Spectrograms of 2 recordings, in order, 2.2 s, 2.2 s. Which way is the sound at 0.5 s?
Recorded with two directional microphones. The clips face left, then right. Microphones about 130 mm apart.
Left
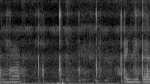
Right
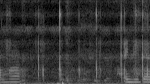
5° right (ahead or behind).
